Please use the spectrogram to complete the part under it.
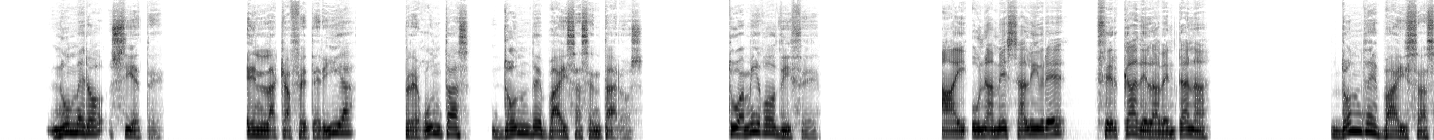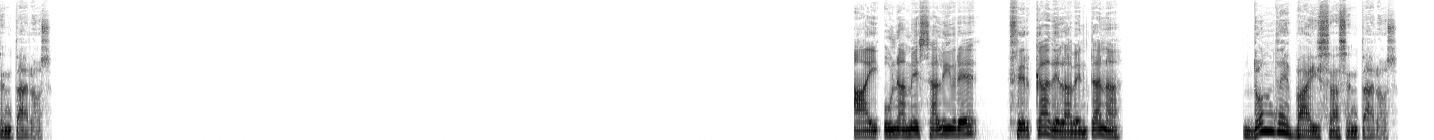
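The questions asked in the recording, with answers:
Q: ¿Dónde vais a sentaros?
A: En una mesa cerca de la ventana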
